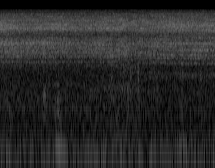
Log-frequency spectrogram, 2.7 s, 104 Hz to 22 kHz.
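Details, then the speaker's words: 2007 Ford 6.0 L PowerStroke diesel, cranks but won't start: valve cover off, high pressure oil system under shop air test, mic turned away; steady hiss of escaping air, leak in high pressure oil circuit, location not yet identified. "so I got the mic flip flip it around so you won't be able to hear the hissing as much"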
